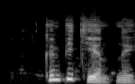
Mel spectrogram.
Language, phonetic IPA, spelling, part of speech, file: Russian, [kəm⁽ʲ⁾pʲɪˈtʲentnɨj], компетентный, adjective, Ru-компетентный.ogg
- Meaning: competent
